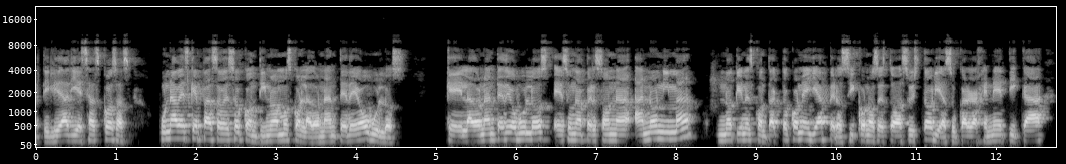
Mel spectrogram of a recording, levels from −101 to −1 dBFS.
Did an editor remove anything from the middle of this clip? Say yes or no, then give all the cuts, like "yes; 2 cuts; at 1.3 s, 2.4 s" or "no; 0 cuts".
no; 0 cuts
